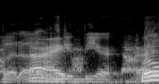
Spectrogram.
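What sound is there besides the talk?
small dogs barking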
